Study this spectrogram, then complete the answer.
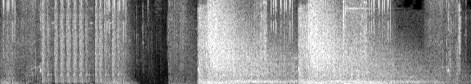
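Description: Rapid automatic gunfire rattles in a shooter video game, a burst, a short silence, then a louder sustained volley close up.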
